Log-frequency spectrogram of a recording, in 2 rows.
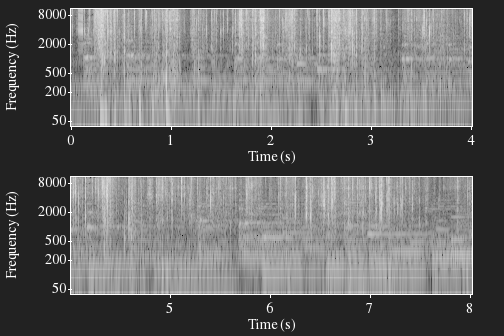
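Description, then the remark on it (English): Loud, continuous crinkling of the wrapper of a Star Trek The Next Generation Portfolio Prince Trading Card Season 1 pack, held right up against the mic, a dense stream of sharp crackles and crunches with no talking. “Just for the ASMR crowd, I'm going to do this right up against the mic so that they can hear all the little crinkles.”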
